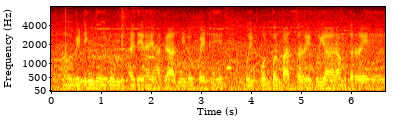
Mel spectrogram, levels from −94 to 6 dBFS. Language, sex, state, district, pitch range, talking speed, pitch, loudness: Hindi, male, Maharashtra, Mumbai Suburban, 105-115 Hz, 225 wpm, 110 Hz, -18 LUFS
